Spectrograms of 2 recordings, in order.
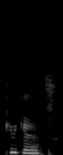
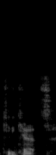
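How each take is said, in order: First: Kitty cats said high, in a put-on lilt; light high kitty cats. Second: Said in the usual way. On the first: Shown as a demonstration. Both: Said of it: "testing the voice twice".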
